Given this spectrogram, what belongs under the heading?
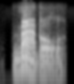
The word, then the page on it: babble: British English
